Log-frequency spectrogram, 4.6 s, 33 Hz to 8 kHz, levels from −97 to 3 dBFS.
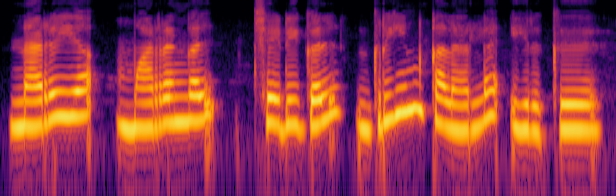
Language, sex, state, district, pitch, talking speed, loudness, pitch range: Tamil, female, Tamil Nadu, Nilgiris, 245 Hz, 80 wpm, -13 LUFS, 225-275 Hz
